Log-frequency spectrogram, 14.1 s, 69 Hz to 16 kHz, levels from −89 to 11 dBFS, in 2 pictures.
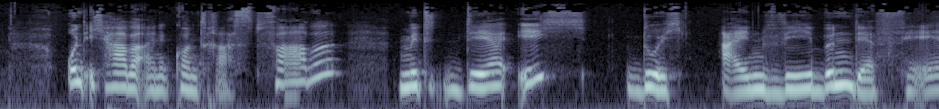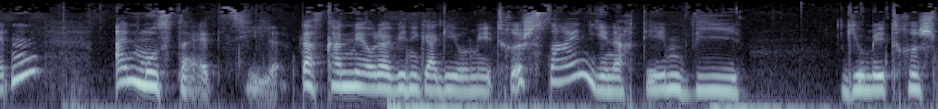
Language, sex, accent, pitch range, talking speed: German, female, German, 180-230 Hz, 110 wpm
